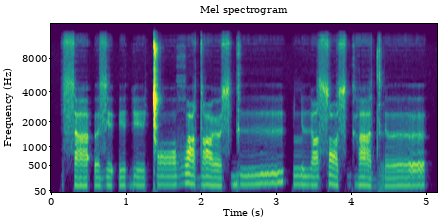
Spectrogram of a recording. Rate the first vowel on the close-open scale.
open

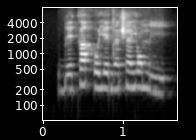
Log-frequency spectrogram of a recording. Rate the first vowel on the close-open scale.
mid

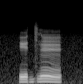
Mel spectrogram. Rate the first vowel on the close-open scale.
close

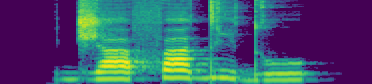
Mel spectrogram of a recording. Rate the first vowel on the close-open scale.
open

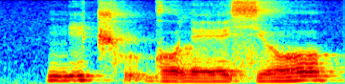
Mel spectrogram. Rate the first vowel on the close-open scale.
close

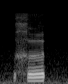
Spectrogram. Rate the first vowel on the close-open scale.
mid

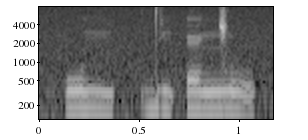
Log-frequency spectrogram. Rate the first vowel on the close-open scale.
close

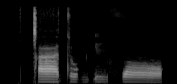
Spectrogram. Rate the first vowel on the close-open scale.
open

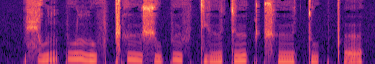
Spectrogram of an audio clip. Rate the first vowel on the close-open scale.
close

